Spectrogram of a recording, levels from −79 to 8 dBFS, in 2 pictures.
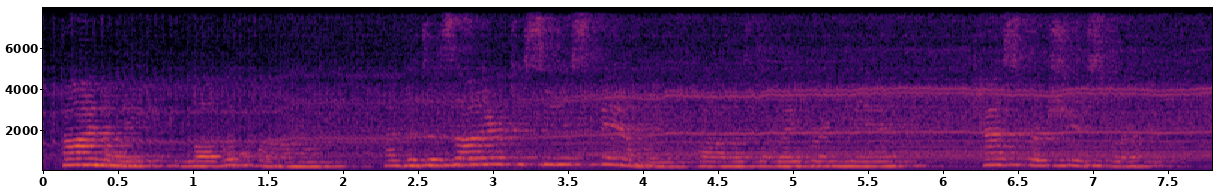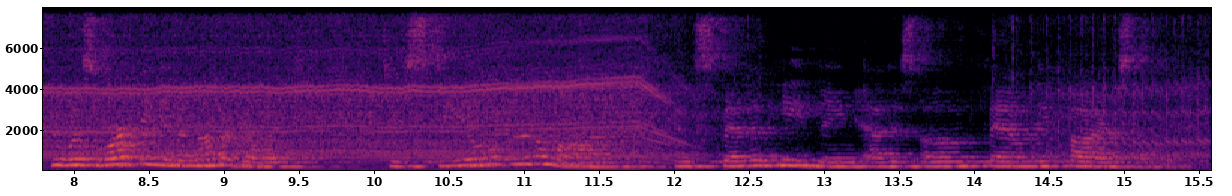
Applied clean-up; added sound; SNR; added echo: none; Sawing / Engine; 8 dB; reverberation time 1.0 s.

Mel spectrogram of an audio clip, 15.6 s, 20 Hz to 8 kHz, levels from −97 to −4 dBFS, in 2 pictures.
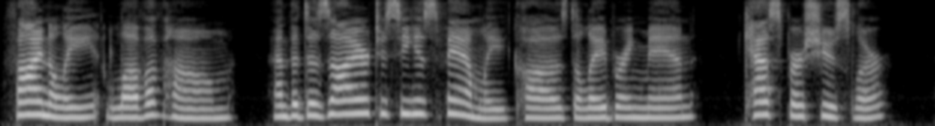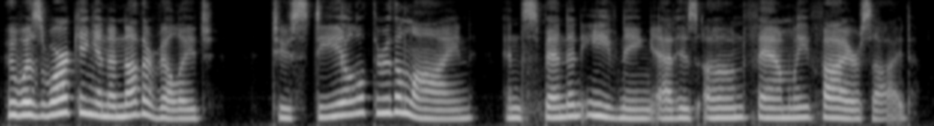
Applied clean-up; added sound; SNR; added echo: none; none; none; none.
